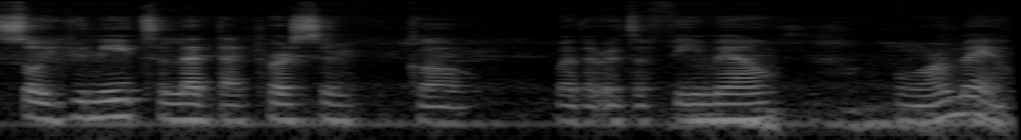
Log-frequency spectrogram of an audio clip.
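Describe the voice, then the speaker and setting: A woman speaks at a moderate pace with a very deep, low pitch and fairly even intonation, leaving long, frequent pauses over noticeable background noise. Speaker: lifestyle vlogger. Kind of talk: advice monologue. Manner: sometimes stumbling over words.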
